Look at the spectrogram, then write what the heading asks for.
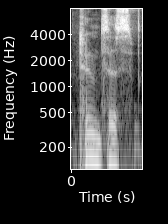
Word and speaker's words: Toonces: As soon as I saw that, I was like, wait, am I even pronouncing that correctly? Yeah, yeah, you are Toonces.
